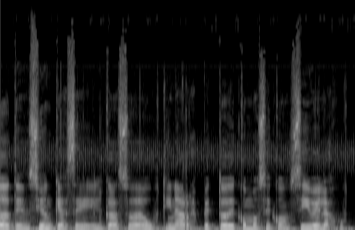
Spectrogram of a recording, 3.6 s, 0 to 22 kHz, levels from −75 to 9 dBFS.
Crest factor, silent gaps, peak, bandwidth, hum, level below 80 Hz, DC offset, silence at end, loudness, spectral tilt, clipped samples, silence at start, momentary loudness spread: 16 dB; none; -6 dBFS; over 20 kHz; none; -32 dBFS; under 0.1%; 0 s; -23 LUFS; -4.5 dB/octave; under 0.1%; 0 s; 4 LU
